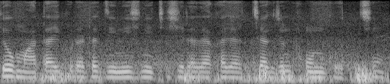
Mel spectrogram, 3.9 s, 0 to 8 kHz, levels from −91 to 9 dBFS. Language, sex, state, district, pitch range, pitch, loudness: Bengali, female, West Bengal, Malda, 155-160 Hz, 155 Hz, -17 LUFS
